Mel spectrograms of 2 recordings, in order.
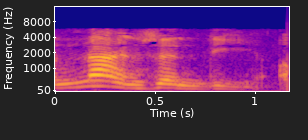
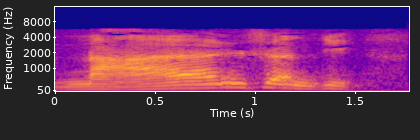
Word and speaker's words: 难胜地: 现在不能念作难胜地啊，必定要念作难胜地，很难胜过他啊，很难胜过第五地的这个境界，所以叫做难胜地。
